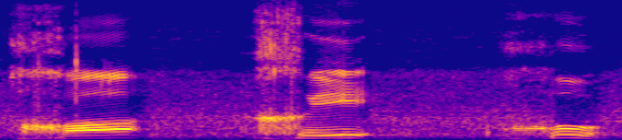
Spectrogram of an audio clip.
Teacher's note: خا زبر خا، خا زیر خی، خا پیش خو، خا خی خو۔ خا جو ہے یہ حلق کے اوپر والے حصے سے ادا ہوگا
